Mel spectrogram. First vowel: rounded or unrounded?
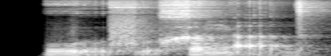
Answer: rounded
